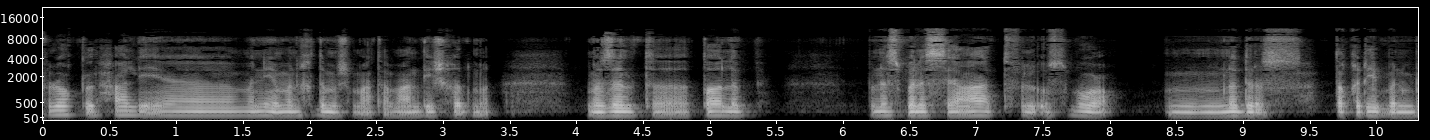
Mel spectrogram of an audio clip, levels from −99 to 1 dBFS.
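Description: A speech recording, likely put through heavy MP3 compression, consistent with a low bitrate near 48 kbps: nothing survives above 11.2 kHz, and the damage is plainly audible as a watery, swirling texture. From 5.13 to 7.59 s, pre-emphasis is left on with no matching de-emphasis, consistent with the CD 50/15 µs curve, lifting 10 kHz about 8 dB over 1 kHz and making the sound thin, bright and sibilant.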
